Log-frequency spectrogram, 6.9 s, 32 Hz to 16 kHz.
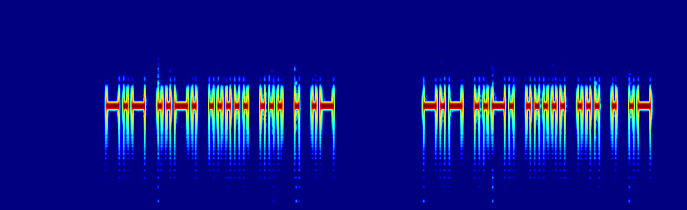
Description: Morse code, heard as a keyed tone, about 27 wpm, 700 Hz. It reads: KF5SEA KF5SEA
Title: USA Call Signs - 6 Characters - Repeated 3x - 28wpm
